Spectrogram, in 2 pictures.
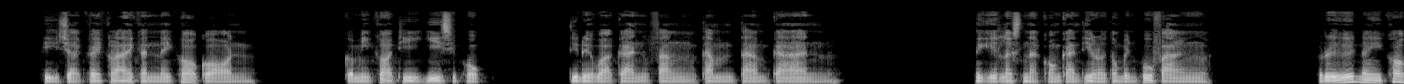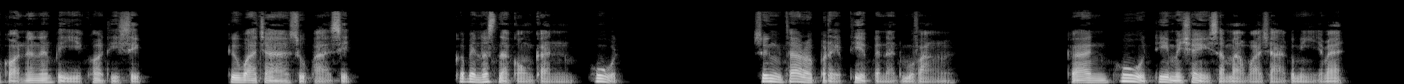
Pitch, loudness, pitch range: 75 Hz, -18 LUFS, 70-95 Hz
